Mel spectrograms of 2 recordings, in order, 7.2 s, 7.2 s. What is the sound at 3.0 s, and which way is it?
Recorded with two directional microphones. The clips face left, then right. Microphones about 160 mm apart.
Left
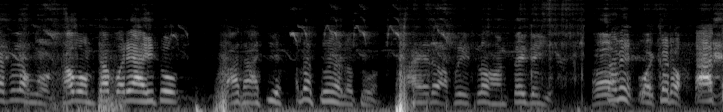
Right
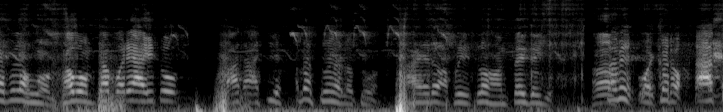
Speech, 60° left (ahead or behind).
